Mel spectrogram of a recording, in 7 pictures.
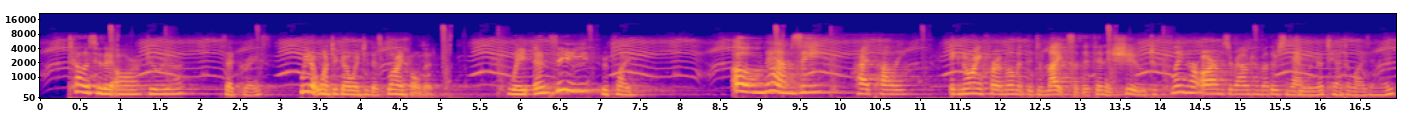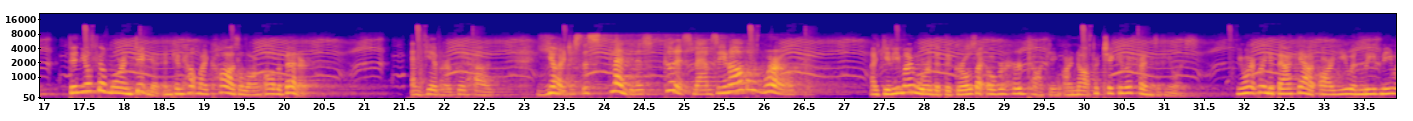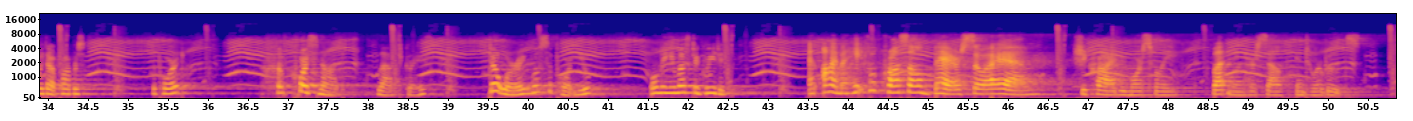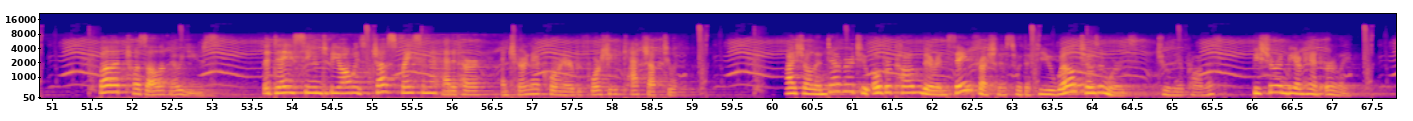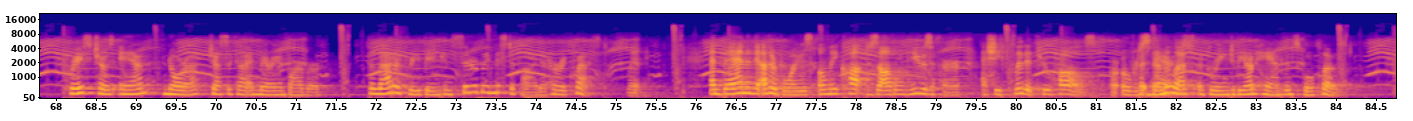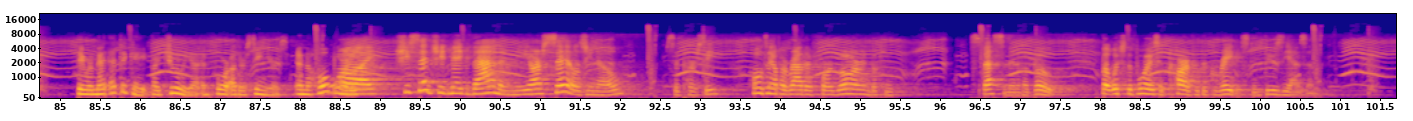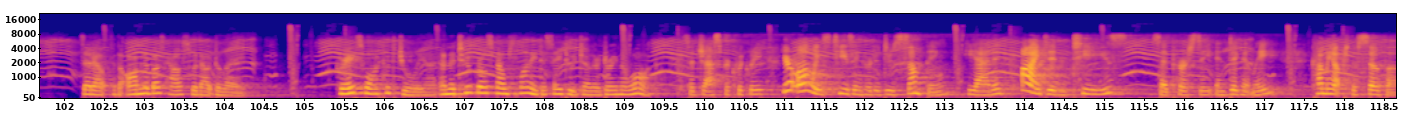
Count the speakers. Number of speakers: two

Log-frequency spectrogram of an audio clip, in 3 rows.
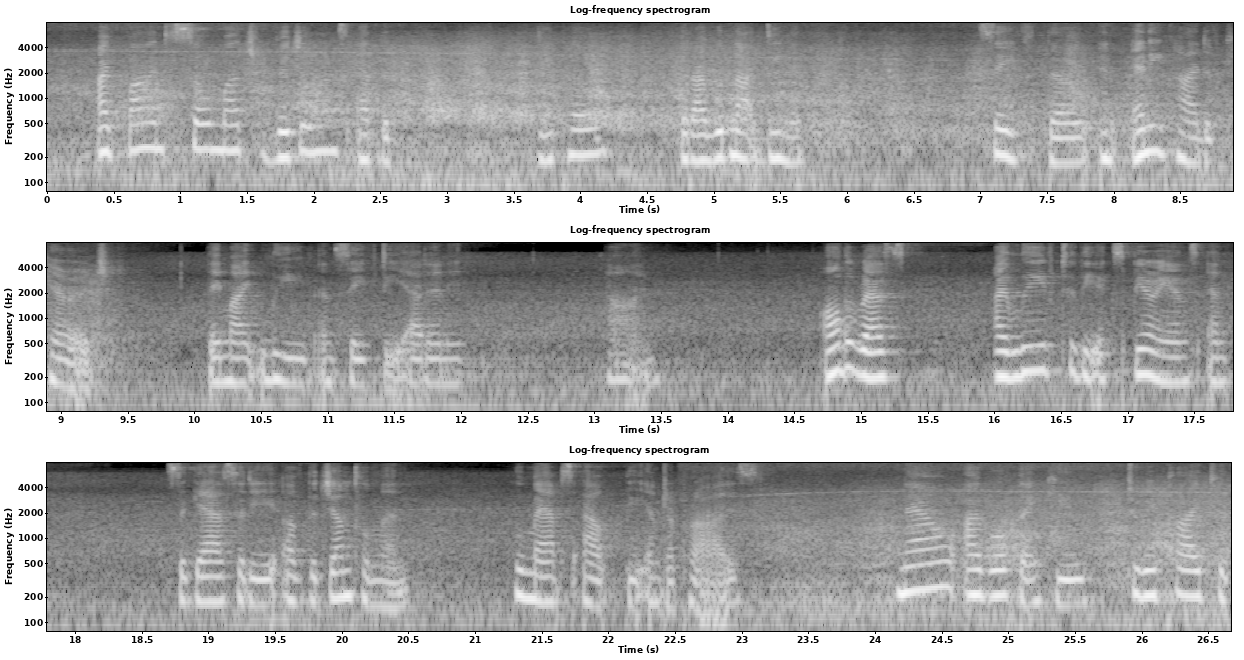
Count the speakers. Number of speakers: one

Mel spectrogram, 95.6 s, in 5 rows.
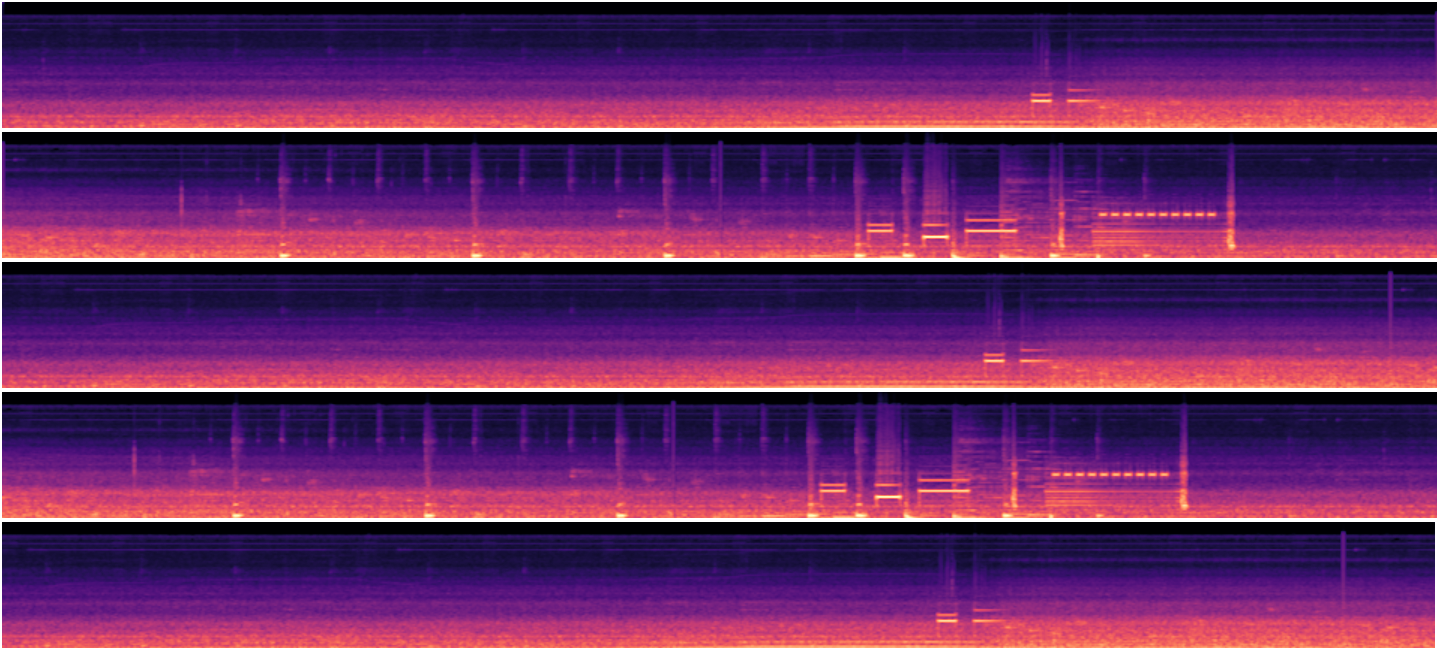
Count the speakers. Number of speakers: zero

